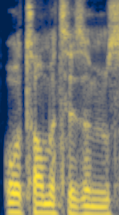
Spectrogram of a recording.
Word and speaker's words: automatisms: Automatisms. Stress on the second syllable, personally.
